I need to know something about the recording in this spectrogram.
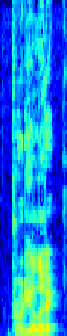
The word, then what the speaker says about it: proteolytic: Proteolytic.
